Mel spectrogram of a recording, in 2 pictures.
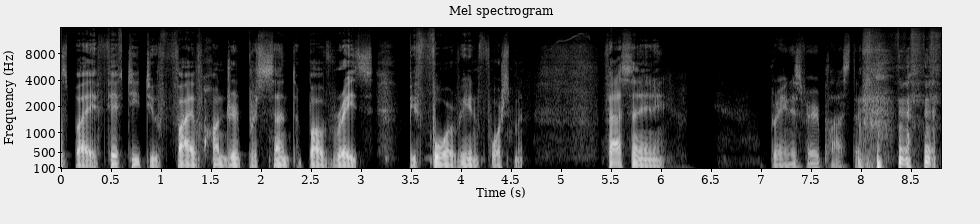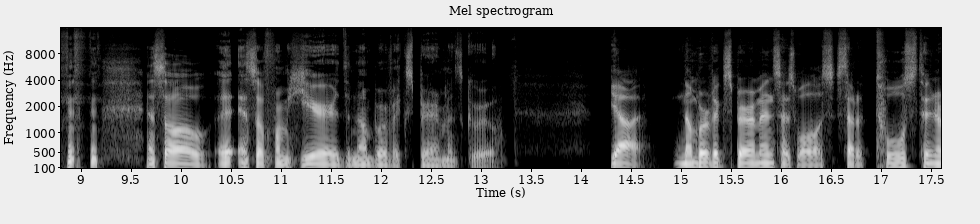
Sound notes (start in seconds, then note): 7.9 Lex laughs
